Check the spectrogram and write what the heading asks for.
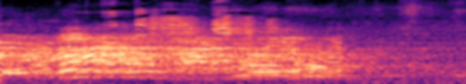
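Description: The Angry Birds red-bird character answering in high-pitched, wavering, unintelligible bird-like chatter, which stops shortly before the end.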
